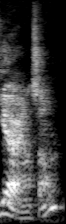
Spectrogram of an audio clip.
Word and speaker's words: Göransson: And recently Ludwig Göransson, yes, that's how we pronounce it, for his work on The Mandalorian, which was a very fresh take on the Star Wars material.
